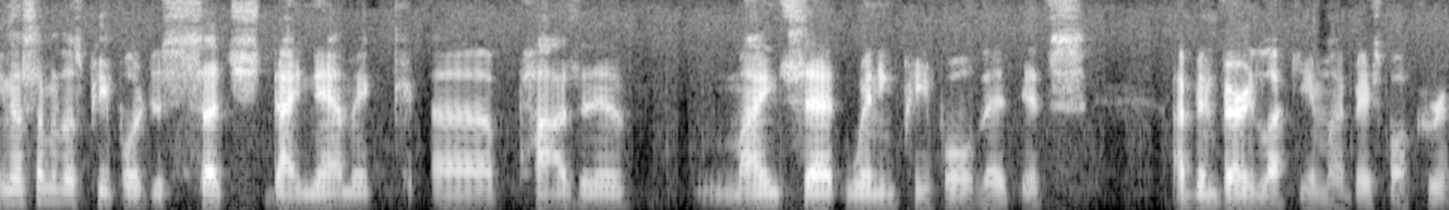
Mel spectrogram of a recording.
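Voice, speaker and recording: A plain, everyday voice with an American accent comes through at a moderate pace, with big swings in loudness, in a dry, close sound with no echo. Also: man, medium pitch for a man. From Northern California. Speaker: former baseball scout and player. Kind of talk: casual interview chat. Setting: live podcast.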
